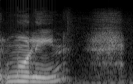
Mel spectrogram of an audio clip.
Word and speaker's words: Molin: the brand is called molin i'm gonna pronounce it like that because in spanish it would be moline and yeah it there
